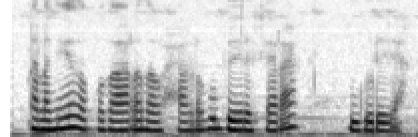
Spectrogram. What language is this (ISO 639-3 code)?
som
